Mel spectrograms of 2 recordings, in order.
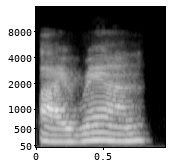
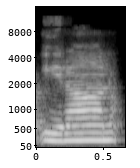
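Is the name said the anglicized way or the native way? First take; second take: anglicized; native. First: The name is said with an anglicized pronunciation. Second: The name is said closer to the native pronunciation. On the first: The speaker calls it wrong. "instead of" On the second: The speaker calls it right. "closer to how those nationalities would pronounce them"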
